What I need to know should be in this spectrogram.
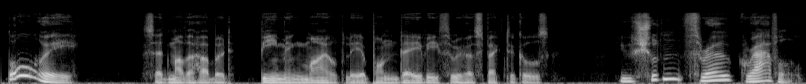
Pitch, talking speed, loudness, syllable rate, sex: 105 Hz, 110 wpm, -19 LUFS, 3.7 syllables/s, male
